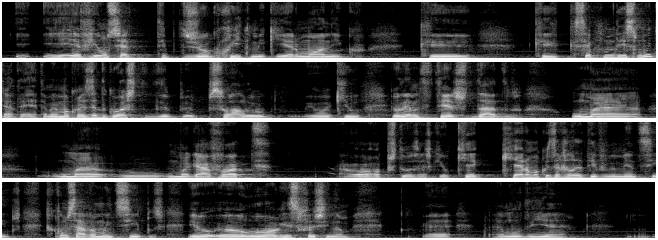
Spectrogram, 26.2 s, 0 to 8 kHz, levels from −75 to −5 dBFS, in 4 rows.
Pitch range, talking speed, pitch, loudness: 115-145 Hz, 140 wpm, 125 Hz, -20 LUFS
